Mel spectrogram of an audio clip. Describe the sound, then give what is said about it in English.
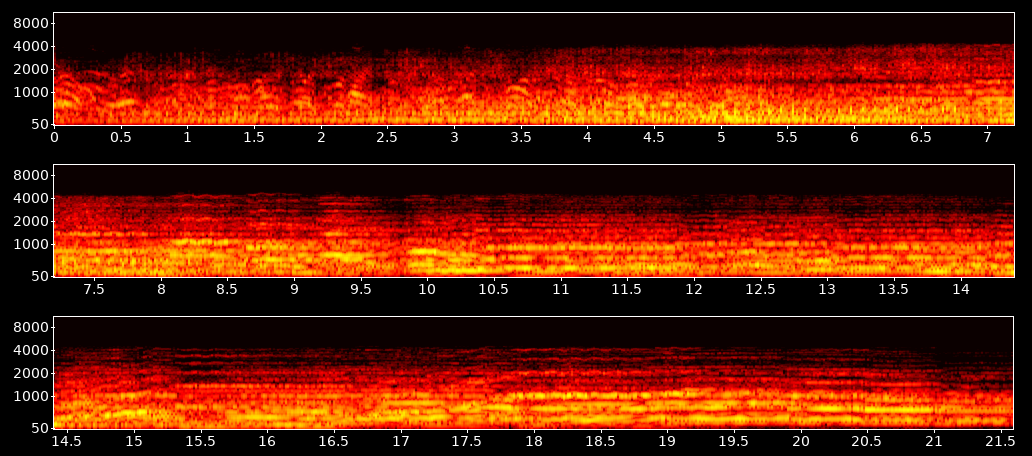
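A steady, droning airplane engine hums throughout as the plane flies low by itself on an early Sperry gyro pilot, with no hands on the controls, its layered tones wavering slightly in pitch while staying loud and continuous. “Why, the plane's flying by itself.”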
